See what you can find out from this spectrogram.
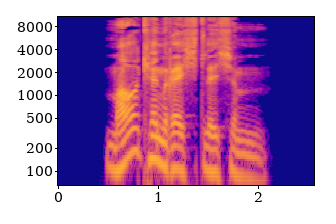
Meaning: strong dative masculine/neuter singular of markenrechtlich
- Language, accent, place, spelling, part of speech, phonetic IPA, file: German, Germany, Berlin, markenrechtlichem, adjective, [ˈmaʁkn̩ˌʁɛçtlɪçm̩], De-markenrechtlichem.ogg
